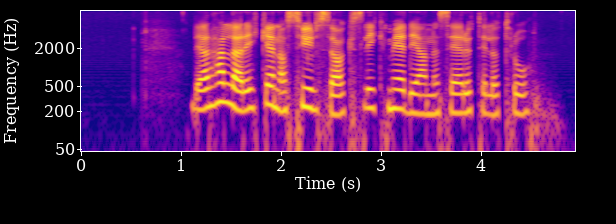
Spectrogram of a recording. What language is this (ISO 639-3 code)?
nor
